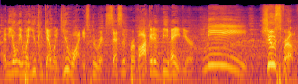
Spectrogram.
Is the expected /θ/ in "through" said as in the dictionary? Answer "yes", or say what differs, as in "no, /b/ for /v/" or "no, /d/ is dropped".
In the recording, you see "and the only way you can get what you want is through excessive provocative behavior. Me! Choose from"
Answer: yes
